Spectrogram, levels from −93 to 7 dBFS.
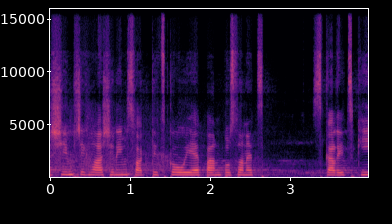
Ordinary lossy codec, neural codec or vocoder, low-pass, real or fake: Opus, 24 kbps; autoencoder, 48 kHz, 128 numbers a frame, DAC-VAE, trained on Japanese speech; 14.4 kHz; fake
